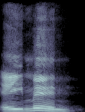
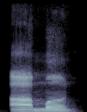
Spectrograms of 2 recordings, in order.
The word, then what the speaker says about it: amen: So when people say amen, they're they're mispronouncing the word ammon or saying it in a uh saying it in what?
